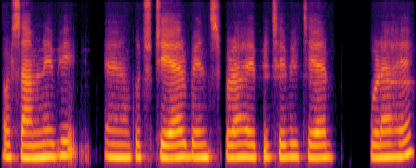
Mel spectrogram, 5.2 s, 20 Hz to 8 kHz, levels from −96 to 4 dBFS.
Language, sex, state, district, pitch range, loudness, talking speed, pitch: Hindi, female, Odisha, Khordha, 225-230 Hz, -15 LUFS, 160 wpm, 225 Hz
